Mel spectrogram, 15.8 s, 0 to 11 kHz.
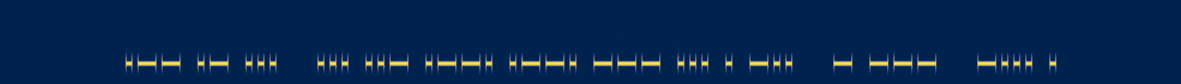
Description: Morse code, heard as a keyed tone, about 16 wpm, 700 Hz. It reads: WAS SUPPOSED TO BE
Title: Speed-Racing - Sets of 4 Words 15wpm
